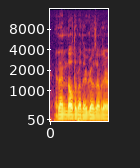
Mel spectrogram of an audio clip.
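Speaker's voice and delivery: usual speaking voice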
